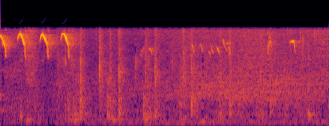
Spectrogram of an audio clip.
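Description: Newly hatched Jersey Giant chicks cluck nearby in a few quick bursts at first, then settle into softer scattered clucks and rustling.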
